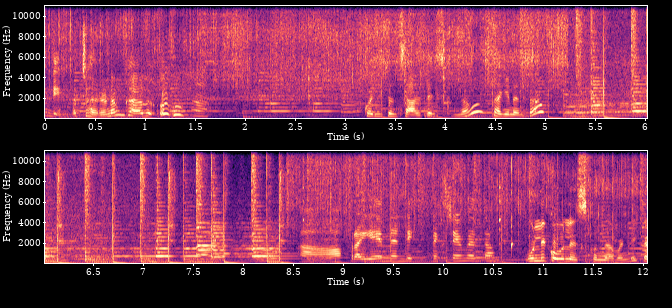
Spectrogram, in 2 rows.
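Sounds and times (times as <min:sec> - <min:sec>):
women talking: 0:00.0 - 0:01.8, 0:03.2 - 0:05.1, 0:08.6 - 0:12.0.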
